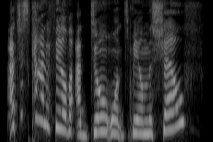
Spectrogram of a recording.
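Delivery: put-on high, breathy-bright posh young woman; a high, gushing party girl; Suzanne's gushing voice. To Laurie at the party, a high gushing voice.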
